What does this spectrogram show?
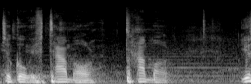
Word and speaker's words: Tamil: out I need to go with time or Tamil you say Tamil that's what you say table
